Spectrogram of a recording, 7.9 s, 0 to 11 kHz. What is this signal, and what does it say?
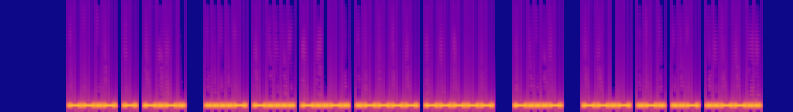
Morse code, heard as a keyed tone, about 34 wpm, 700 Hz. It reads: QTC 46/10 <BT> QRU?
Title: Worked All Europe DX Contest - QTC Exchange - 35wpm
